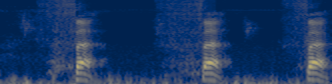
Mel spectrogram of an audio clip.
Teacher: Dalam bibir ni, belakang bibir, sebutan huruf fa yang betul adalah gigi depan atas ini kena sentuh dengan bibir belakang kita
